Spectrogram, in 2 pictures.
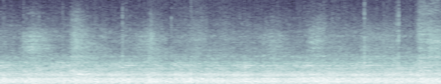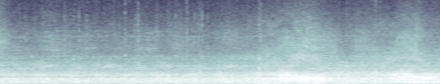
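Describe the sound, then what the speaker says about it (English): Steady roaring wind buffets the microphone while riding an e-bike into a headwind, a continuous broadband rush that swells louder near the end. "Yeah, that's quite a headwind."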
